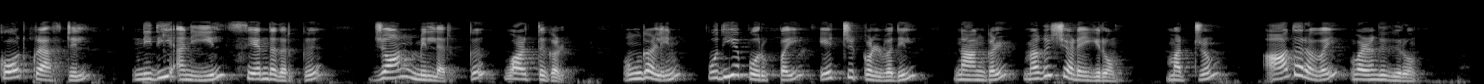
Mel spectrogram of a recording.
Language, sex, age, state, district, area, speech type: Tamil, female, 30-45, Tamil Nadu, Ranipet, rural, read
